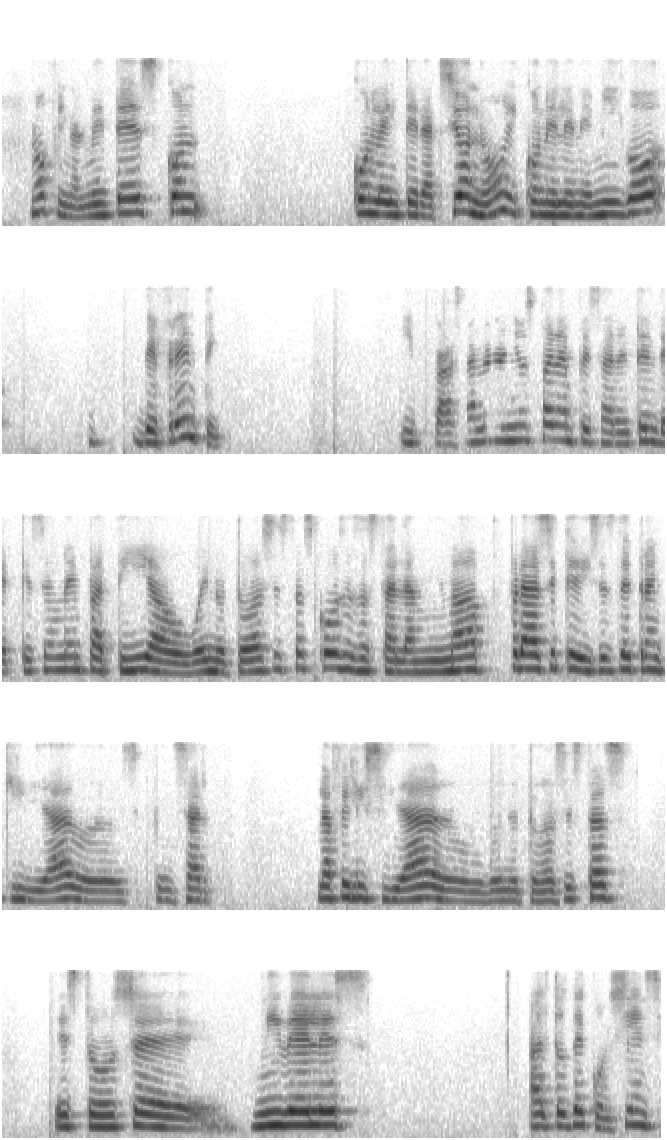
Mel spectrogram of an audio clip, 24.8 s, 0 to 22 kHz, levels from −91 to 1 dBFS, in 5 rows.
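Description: Speech in which the pauses lose their real room background and go flat: at 0.0, 1.68, 6.70, 7.56, 16.62, 19.68, 22.66 and 23.76 s the background becomes a steady, featureless hiss, about 2 to 6 dB quieter, for between 0.08 and 1.0 s. This is comfort noise in place of the background, likely from discontinuous transmission, where the receiver fills gaps with synthetic noise. The audio also has nothing above 8 kHz, consistent with a G.722 call path.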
